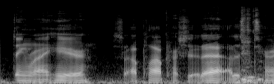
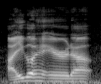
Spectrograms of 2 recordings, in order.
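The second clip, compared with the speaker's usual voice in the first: calling out; 7 semitones higher, 7 dB louder, much faster than usual. Real, not acted. Calling out to his helper.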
